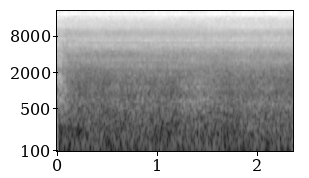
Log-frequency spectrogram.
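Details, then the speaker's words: Isomac E-61 espresso machine after full service (descale, backflush, new gaskets and shower screen), steam wand tested: strong steady high-pitched hiss, no sputtering or fading, holding pressure; normal steam wand operation. "Now we're going to test the steamer. I think working well."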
